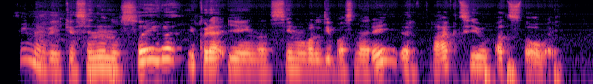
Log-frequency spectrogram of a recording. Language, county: Lithuanian, Panevėžys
